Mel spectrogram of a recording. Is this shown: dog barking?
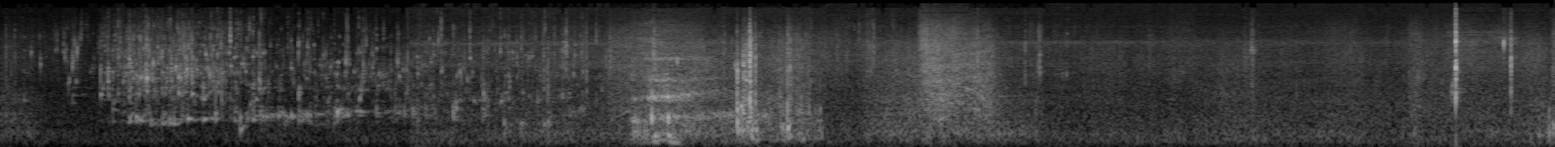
no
